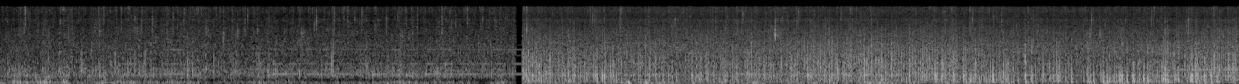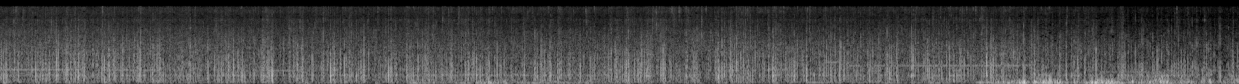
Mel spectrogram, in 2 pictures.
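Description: Heavy rain pouring down, a dense steady patter of drops that turns suddenly louder about five seconds in.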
